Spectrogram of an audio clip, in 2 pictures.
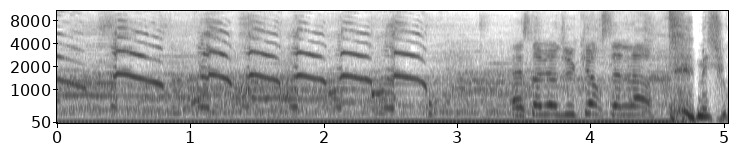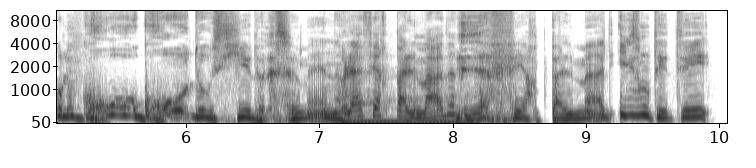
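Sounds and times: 
person imitating seagull cries at the Dunkirk carnival: 0:00.0 - 0:02.8
faint crowd noise at the Dunkirk carnival: 0:00.0 - 0:04.8
speech: 0:03.4 - 0:10.0.

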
